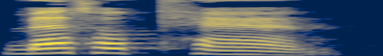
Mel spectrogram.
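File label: "metal can", English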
